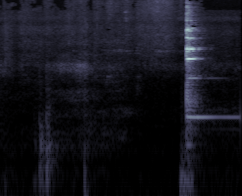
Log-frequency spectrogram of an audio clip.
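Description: A storage jar set down on a table: a couple of faint soft knocks, then a sharp clink near the end that leaves a clear ringing tone fading over about a second and a half.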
